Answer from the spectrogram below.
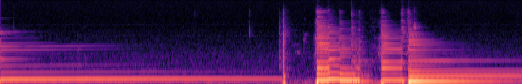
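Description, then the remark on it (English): A long sustained electric guitar note rings out and fades, then a short bluesy riff follows: a few quick plucked notes with slides before a final note held to the end. The riff is played by someone seated in a chair. “we make people play riffs just in the worst chair for riffing.”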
